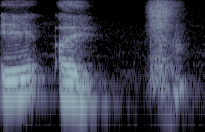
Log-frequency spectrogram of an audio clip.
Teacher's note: उसके बाद याद रखना कंठ और तलव्य। कंठ और तालु से होने वाला वर्ण का उच्चारण है ए, ऐ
